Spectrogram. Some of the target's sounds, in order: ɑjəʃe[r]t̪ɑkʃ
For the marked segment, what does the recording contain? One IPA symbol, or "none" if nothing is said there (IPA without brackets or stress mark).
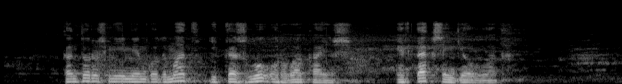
r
